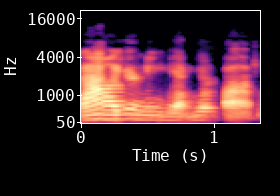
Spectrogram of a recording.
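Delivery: low, soft brush-off; dismissive mock official. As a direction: lightly mimic someone waving a patient away. Voicing a dismissive official to epileptics.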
